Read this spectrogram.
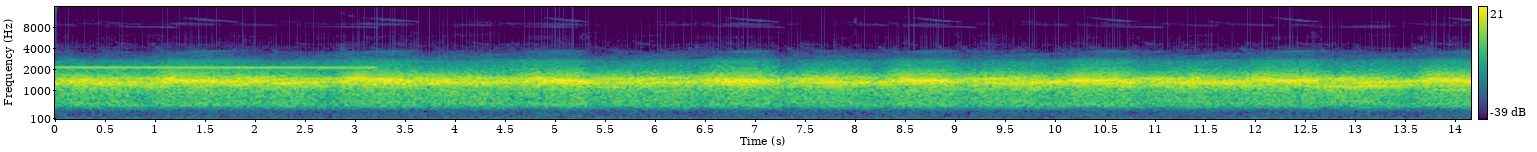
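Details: Mexican frogs and toads calling after dark: a dense, unbroken chorus of overlapping croaks with gentle rhythmic swells roughly every second and a half, plus a faint high steady tone at the start.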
